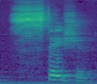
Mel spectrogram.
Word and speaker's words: station: to say it again we say station we don't say it's station many times when we have a verb word starting with s in English we have the tendency of adding an A in front of it in English we do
